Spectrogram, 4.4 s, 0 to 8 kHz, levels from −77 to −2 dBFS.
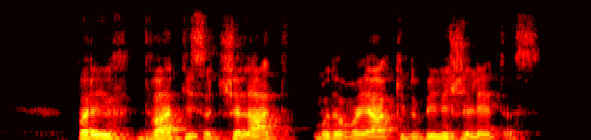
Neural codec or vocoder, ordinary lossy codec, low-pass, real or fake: codec, 16 kHz, 16 kbps, FunCodec, trained on LibriTTS, 50 frames a second; none; 7.2 kHz; fake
